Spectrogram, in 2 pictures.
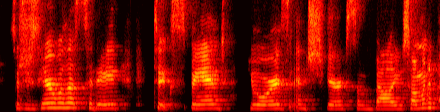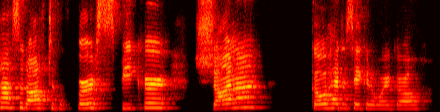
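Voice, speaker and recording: A woman with a high pitch speaks in a raised, projected voice at a moderate pace. Her tone is bright and sharp, and her intonation stays monotone and flat. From Toronto, Canada. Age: 20s. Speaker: entrepreneur and webinar host. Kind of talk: webinar introduction. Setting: online webinar call.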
